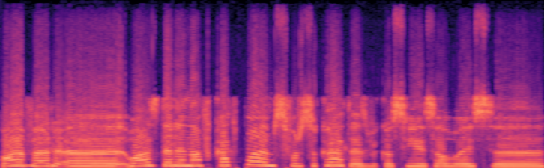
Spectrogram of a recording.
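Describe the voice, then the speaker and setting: A non-native accent at a fairly slow pace with hardly any pauses, over noticeable background noise. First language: not English. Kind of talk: casual chat. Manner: halting.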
